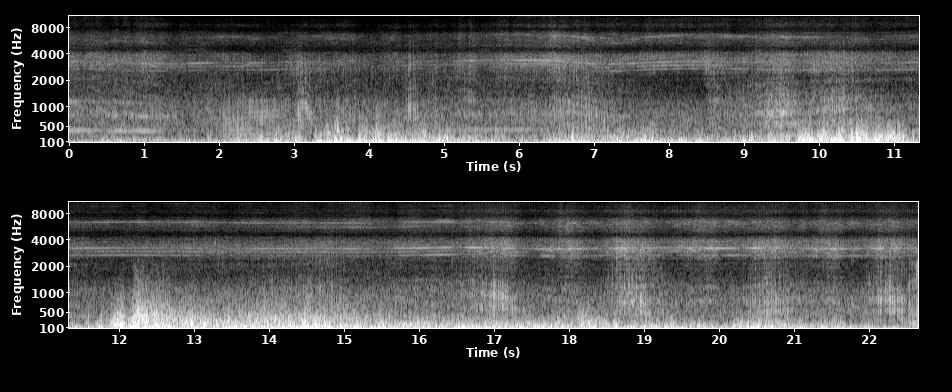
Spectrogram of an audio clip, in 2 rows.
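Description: Electric Align T-Rex 760X RC helicopter in flight: its rotor and motor sound rising and falling as it manoeuvres, swelling loudest about four seconds in and again around halfway through. A strong uneven low rumble runs under it.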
